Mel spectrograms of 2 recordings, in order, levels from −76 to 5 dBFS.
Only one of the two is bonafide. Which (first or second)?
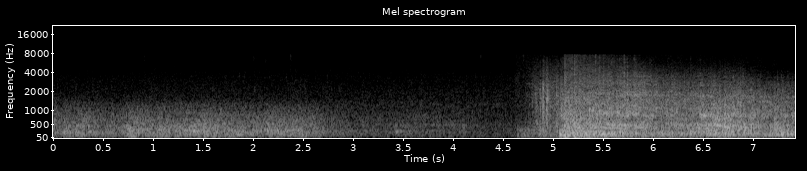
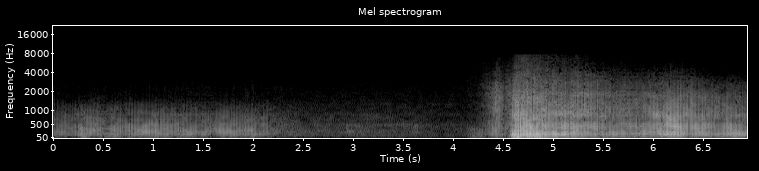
first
